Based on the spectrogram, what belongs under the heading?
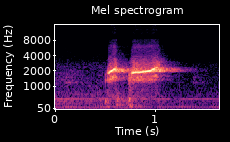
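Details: African grey parrot responding to its owner's call with two clear whistled notes, a short one followed by a longer, slightly rising whistle, with a steady faint hum behind.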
